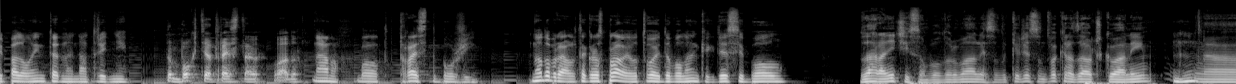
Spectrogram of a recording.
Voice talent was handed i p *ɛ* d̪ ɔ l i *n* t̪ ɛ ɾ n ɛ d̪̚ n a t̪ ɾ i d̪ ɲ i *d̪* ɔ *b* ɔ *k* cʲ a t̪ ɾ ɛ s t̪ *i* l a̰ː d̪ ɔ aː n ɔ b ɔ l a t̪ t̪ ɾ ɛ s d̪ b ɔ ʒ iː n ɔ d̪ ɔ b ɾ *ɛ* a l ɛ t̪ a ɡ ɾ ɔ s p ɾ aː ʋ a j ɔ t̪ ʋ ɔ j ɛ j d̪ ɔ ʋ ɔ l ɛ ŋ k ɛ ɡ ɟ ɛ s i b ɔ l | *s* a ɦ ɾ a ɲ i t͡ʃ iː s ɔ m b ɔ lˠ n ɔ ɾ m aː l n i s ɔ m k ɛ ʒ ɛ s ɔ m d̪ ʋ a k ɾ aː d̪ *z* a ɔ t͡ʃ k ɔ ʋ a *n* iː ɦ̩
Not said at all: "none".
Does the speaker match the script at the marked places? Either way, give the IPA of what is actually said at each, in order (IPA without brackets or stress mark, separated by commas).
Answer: a, n, t̪, b, x, a, ɛ, z, z, n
